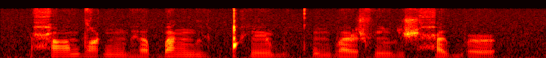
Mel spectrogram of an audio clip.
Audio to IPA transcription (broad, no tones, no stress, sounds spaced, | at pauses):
ħ ĩ dˤ u ɡ ŋ͡m ɛ̤ ɐ̯ ɓ a ŋ lʲ o̤ ǃʰ ĩ ɭ b ɛ kʷʼ ĩ b a ɭ s ĩ ʎ ɨ ʃ ħ ɨ b ə˞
